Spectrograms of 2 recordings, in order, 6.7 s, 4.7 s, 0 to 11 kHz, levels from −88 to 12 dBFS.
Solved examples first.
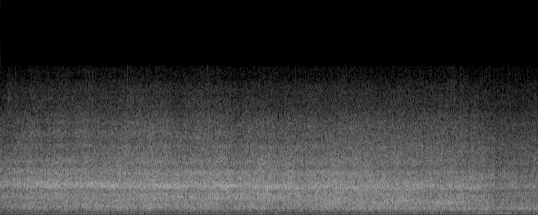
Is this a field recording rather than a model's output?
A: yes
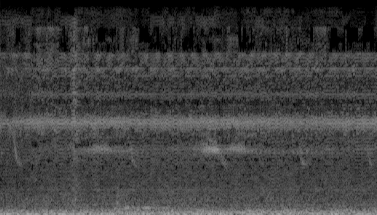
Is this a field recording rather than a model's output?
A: no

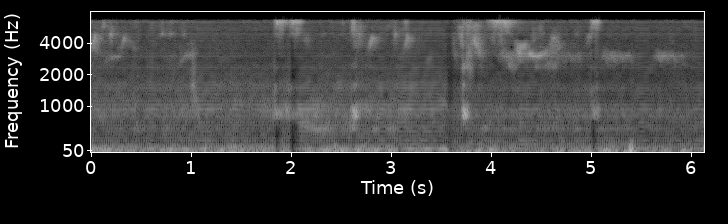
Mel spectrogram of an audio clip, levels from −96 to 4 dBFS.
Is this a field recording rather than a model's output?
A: no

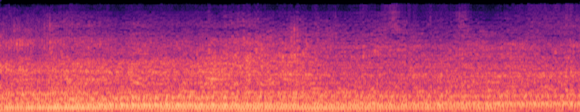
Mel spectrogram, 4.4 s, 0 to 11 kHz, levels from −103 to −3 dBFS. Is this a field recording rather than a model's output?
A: yes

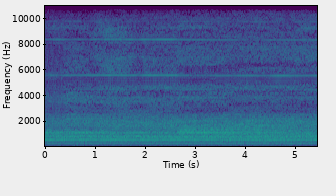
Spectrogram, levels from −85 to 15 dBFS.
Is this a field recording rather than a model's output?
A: yes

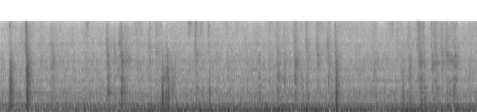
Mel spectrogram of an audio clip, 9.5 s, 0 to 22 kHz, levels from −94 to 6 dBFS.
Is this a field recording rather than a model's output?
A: no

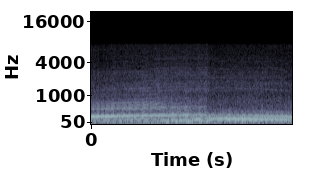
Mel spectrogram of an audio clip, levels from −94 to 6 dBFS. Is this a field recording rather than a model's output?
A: yes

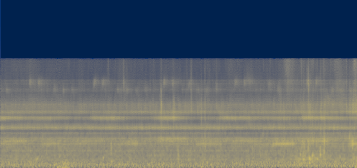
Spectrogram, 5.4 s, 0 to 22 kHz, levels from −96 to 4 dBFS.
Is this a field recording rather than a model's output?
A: no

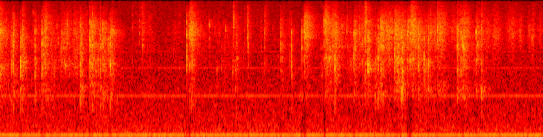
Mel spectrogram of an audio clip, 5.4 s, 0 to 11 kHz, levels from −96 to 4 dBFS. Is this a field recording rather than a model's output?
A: yes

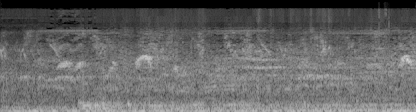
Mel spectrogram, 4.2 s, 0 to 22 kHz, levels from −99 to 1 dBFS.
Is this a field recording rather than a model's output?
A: yes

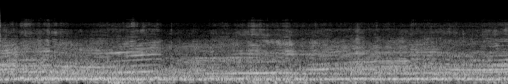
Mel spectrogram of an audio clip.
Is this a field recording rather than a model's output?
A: yes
